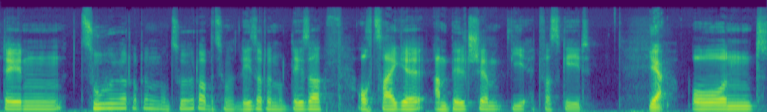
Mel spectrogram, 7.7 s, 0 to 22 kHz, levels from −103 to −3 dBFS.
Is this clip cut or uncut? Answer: uncut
